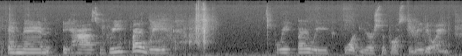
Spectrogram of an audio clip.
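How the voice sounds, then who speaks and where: The speech goes at a fairly slow pace with long, frequent pauses over noticeable background noise. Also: woman, medium pitch for a woman, ordinary pitch variation. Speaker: lifestyle vlogger, mom. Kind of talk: casual vlog talk to camera. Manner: chatty, many fillers.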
